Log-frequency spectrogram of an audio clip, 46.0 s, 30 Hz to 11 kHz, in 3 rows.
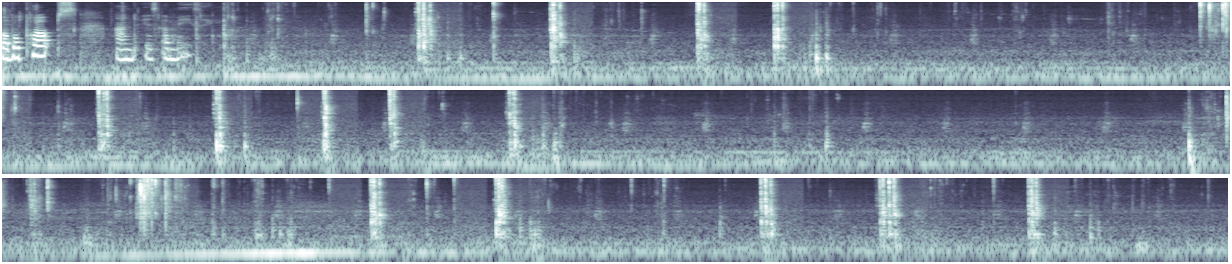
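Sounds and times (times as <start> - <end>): slime being squeezed: 5.2 - 5.7, 32.1 - 33.4, 34.8 - 37.4.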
